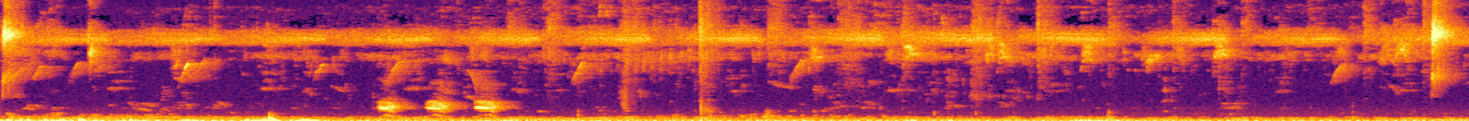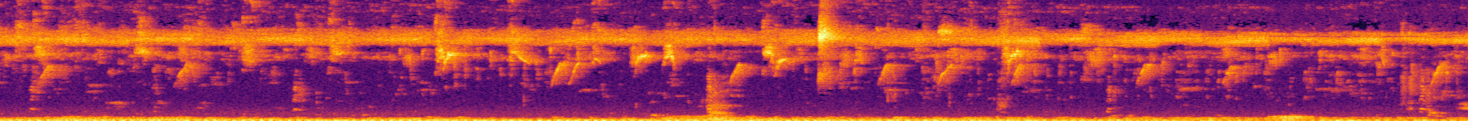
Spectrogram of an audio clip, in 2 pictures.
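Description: Birds chirping, with three short calls about four seconds in, over a low steady rumble while oil heats in a kadhai.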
